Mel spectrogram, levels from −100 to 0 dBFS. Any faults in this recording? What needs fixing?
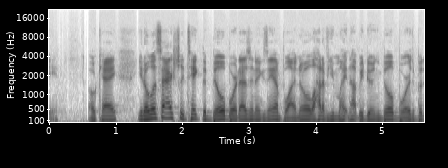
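A grainy distortion runs through the whole speech, following each sound and roughening quiet passages. Quantisation error sits only about 35 dB below the signal. The likely cause is low bit depth without dither, around 8 bits, truncated. Keep 16 bits or more, and dither before reducing.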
